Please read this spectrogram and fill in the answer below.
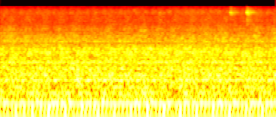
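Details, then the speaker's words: Suzuki Katana engine idling after the faulty old spark plug wires were replaced with a cheap new set: steady, even firing with no more popping, combustion even; normal idle. "Ini lihat suara mesinnya itu stabil sekali, tidak ada tembakan-tembakan lagi."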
